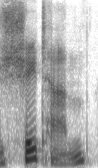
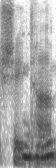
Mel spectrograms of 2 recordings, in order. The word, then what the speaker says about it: Shaitan: I've heard Shaitan, which is how it's spelled and pronounced in like more more like Middle Eastern languages. I think Shaitan Mhm. is the name in the Quran.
